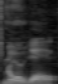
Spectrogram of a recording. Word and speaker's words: narwhal: He says it's Norwal. That's how you pronounce it.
